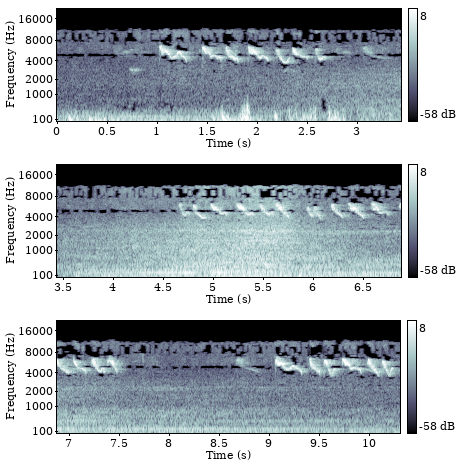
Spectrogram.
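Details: Newly caught wild white-eye in a cage sings thin, high, down-slurred twitters in fast strings, while a low engine-like hum and a few dull thumps sit underneath.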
